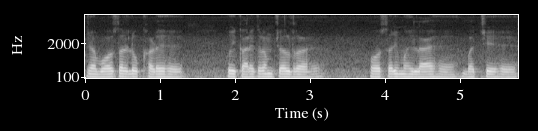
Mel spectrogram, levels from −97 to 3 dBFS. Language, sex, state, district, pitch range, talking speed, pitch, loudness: Hindi, male, Chhattisgarh, Raipur, 120-130 Hz, 175 wpm, 125 Hz, -14 LUFS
